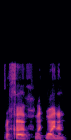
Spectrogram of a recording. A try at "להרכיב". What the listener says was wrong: No. It's with a kaf, not a chet.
